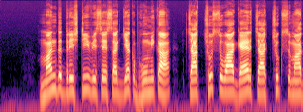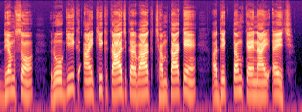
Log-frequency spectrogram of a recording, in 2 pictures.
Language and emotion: Maithili, neutral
